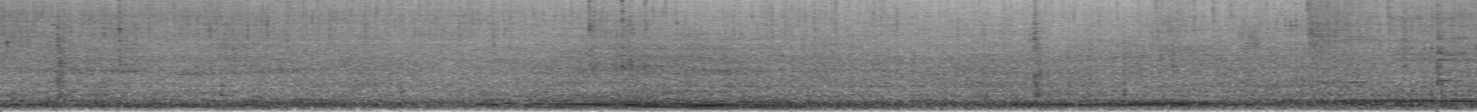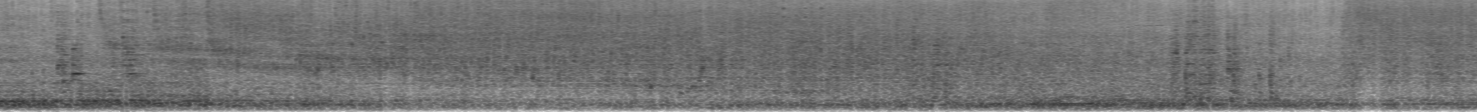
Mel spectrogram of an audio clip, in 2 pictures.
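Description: Hoy tod (mussels, batter and egg) sizzling in oil on a large flat griddle pan, with a metal spatula scraping the pan at times, over a steady low hum.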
